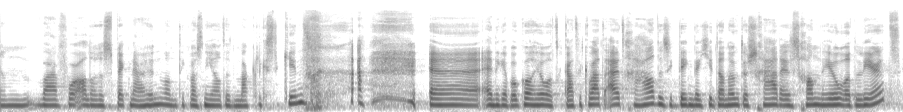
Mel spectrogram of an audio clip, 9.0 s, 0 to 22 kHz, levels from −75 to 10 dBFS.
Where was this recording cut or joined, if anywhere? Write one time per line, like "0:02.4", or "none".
none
